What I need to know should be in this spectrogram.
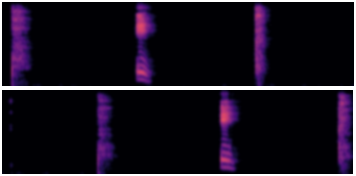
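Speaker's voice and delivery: "P, I, k" each sound said apart with pauses. Shown as a demonstration. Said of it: "Let's sound that out together now".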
